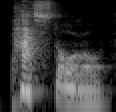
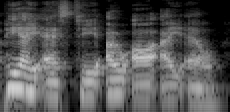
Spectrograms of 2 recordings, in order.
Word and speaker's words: pastoral: Pastoral. Um the painting depicts a pastoral scene. Uh p a s t o r a l. Pastoral scene, okay? Pa- stor- al. Pastoral, that's it.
